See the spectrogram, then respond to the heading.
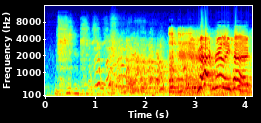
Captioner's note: laughter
